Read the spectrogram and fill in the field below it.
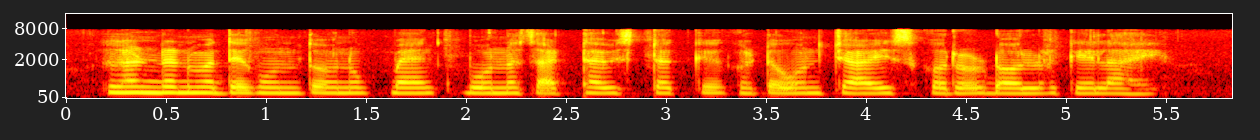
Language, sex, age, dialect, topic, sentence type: Marathi, female, 18-24, Northern Konkan, banking, statement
